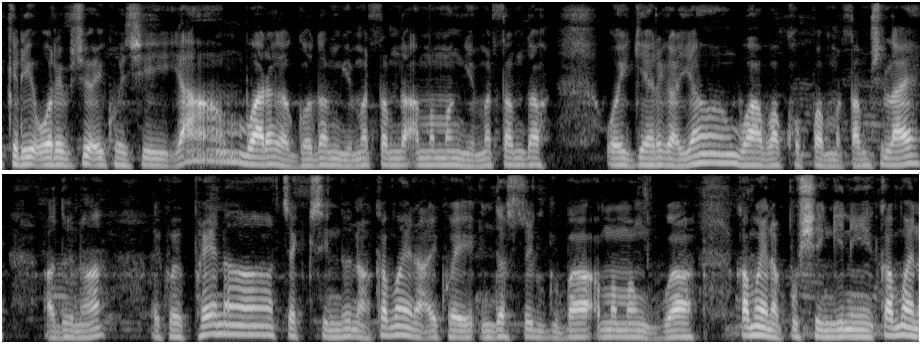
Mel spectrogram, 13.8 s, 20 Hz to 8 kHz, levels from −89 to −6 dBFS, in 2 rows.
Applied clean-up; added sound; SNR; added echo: none; none; none; none.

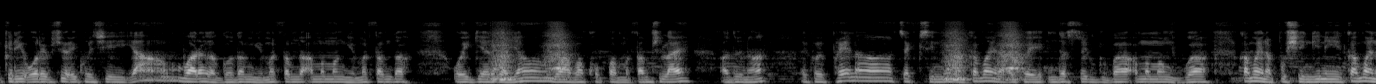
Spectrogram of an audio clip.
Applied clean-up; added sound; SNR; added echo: none; Sawing; 1 dB; reverberation time 0.4 s.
